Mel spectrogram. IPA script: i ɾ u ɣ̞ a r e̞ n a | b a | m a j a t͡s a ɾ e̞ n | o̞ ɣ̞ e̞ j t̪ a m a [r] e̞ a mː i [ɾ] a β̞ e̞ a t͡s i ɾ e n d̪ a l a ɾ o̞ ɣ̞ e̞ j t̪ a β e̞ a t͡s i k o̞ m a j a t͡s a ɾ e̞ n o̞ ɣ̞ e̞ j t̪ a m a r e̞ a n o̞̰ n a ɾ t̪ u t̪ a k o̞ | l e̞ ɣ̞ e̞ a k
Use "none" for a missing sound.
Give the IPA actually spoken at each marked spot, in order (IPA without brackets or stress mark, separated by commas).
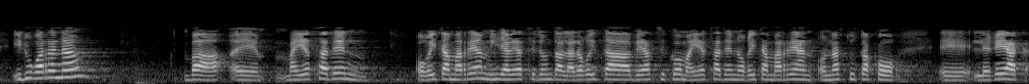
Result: r, ʎ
